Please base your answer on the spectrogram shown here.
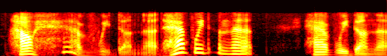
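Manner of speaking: voice cracking. A speaker addressing listeners before a sponsor message, voice cracking. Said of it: "my voice is cracking".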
